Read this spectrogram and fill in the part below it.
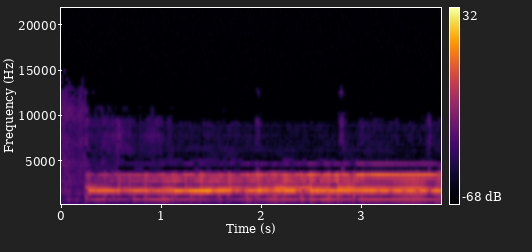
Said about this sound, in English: it's one thing to look at a bell. It's another thing to ring it. Would you like me to ring a bell for you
